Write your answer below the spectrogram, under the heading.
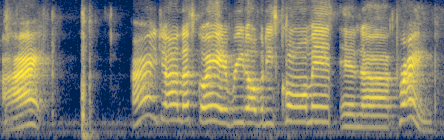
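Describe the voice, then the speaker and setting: High, bright-voiced woman, blunt and slangy. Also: lively intonation, normal speed, slight background noise. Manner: blunt, heavy swearing, slangy, repeats phrases for emphasis. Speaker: tarot reader, show host. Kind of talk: casual spiritual tarot reading to followers.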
